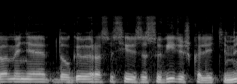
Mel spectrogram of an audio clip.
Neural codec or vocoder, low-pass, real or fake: vocoder, 22.05 kHz, 80 mel bands, WaveNeXt; 9.9 kHz; fake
